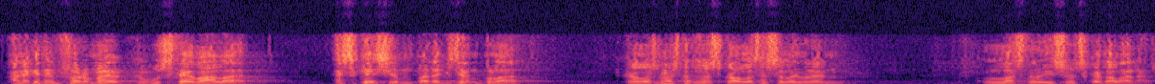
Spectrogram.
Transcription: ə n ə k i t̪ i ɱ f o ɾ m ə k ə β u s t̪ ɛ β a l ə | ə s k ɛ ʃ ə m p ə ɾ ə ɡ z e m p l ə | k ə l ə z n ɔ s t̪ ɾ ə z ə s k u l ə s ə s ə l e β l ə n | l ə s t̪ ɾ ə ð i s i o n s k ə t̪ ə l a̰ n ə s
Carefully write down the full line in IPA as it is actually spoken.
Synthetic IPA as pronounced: ə n ə k ɛ t̪ i ɱ f o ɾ m ə k ə β u s t̪ ɛ β a l ə | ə s k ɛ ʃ ə m p ə ɾ ə ɡ z e m p l ə | k ə l ə z n ɔ s t̪ ɾ ə z ə s k ɔ l ə s ə s ə l e β ɾ ə n | l ə s t̪ ɾ ə ð i s i o n s k ə t̪ ə l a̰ n ə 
